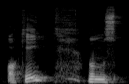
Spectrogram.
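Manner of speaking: usual speaking voice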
